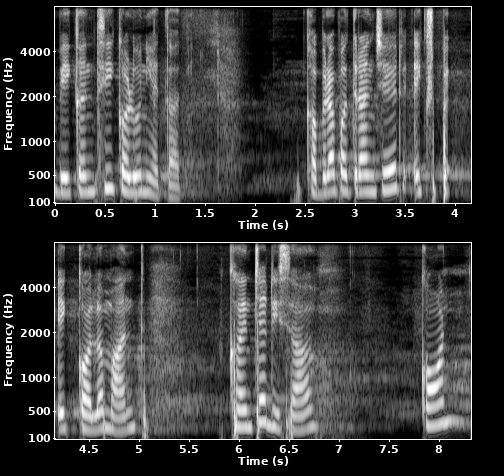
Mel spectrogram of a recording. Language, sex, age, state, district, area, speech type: Goan Konkani, female, 18-30, Goa, Murmgao, urban, spontaneous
